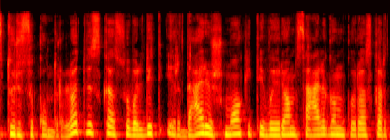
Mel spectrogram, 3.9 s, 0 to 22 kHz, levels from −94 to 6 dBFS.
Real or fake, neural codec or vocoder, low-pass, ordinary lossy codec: real; none; 14.4 kHz; AAC, 96 kbps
